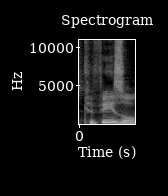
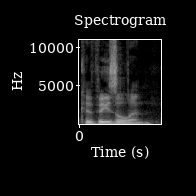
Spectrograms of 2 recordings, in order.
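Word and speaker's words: Caviezel: like a local name you say it's cafizal not cavisilen let's get a local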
